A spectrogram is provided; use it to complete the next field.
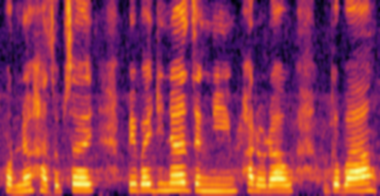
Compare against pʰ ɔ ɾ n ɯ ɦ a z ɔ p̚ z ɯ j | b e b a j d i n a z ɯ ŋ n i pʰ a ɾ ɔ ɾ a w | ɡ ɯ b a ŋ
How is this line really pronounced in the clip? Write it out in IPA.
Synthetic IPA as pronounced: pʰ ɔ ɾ n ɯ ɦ a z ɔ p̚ s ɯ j | b e b a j d i n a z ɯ ŋ n i pʰ a ɾ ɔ ɾ a w | ɡ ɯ b a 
